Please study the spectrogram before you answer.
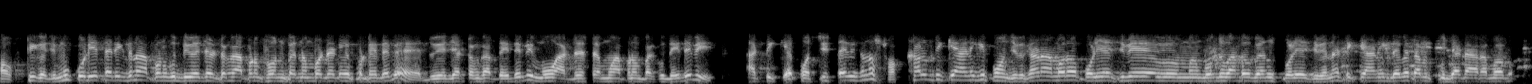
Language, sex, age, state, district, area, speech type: Odia, male, 30-45, Odisha, Bhadrak, rural, conversation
